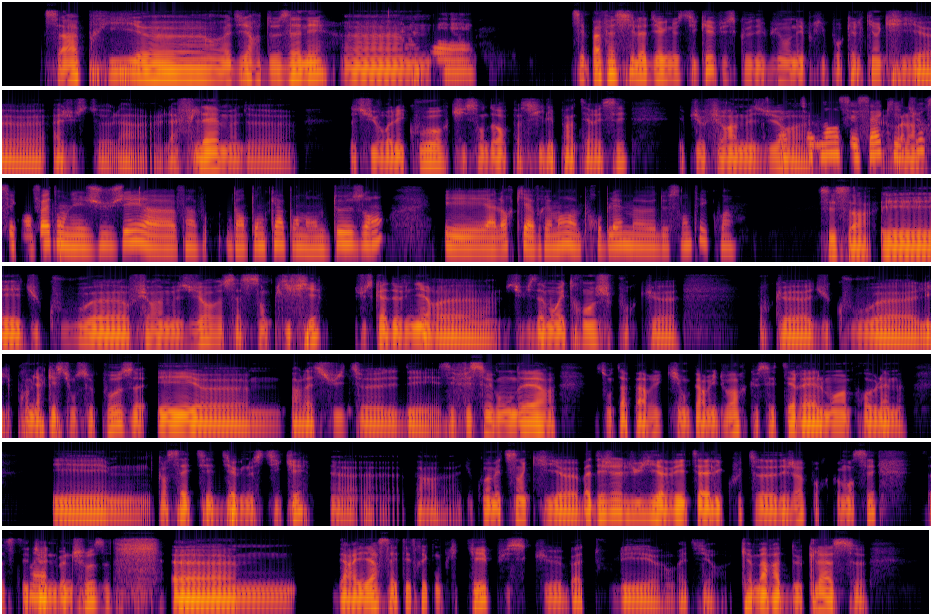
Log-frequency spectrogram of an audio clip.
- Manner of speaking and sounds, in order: other background noise; stressed: "flemme"; stressed: "deux"; drawn out: "et"
- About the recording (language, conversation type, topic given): French, podcast, Quel est le moment où l’écoute a tout changé pour toi ?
